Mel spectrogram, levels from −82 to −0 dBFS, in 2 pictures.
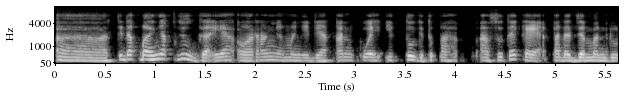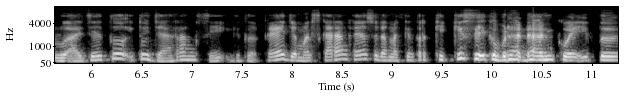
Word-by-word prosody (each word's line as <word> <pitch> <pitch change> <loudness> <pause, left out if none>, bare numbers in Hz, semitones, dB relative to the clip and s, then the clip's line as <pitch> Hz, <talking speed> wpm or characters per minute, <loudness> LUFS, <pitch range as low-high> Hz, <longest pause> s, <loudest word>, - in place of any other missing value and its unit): eee, 170 -4 -1
tidak 245 +1 +1
banyak 250 +3 +3 0.2
juga 225 -9 -1
ya, 190 +3 -1
orang 190 +3 -2
yang 180 - -6
menyediakan 165 +1 -4
kue 185 -1 0
itu 195 +3 -5
gitu, 165 -3 -5
paha 175 0 -5 0.2
maksudnya 195 +8 -3
kayak 185 -8 +1
pada 185 -2 0
zaman 175 -1 +2
dulu 170 0 0
aja 150 +8 -1
itu 220 +7 -3 0.2
itu 270 - -3
jarang 210 +9 -3
sih 160 -4 -8
gitu, 160 -1 -13
kayaknya 200 0 0
zaman 170 0 -3
sekarang 225 +7 +1
kayaknya 250 +2 -2
sudah 195 -5 -1
makin 180 +3 -5
terkikis 215 +8 -1
deh 235 - +10
keberadaan 220 -1 +7
kue 200 -3 +4 0.2
itu, 200 +3 +1
190 Hz, 180 wpm, -19 LUFS, 170-220 Hz, 0.2 s, deh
